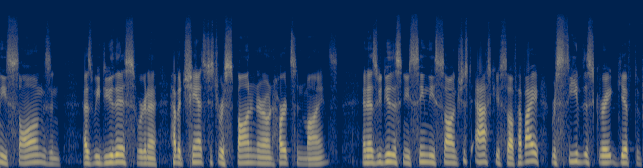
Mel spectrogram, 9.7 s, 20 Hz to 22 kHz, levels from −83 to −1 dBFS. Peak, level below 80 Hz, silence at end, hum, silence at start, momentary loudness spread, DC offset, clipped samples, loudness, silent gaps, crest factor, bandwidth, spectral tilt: -8 dBFS; -78 dBFS; 0.05 s; none; 0 s; 7 LU; under 0.1%; under 0.1%; -28 LUFS; none; 20 dB; 15 kHz; -5.5 dB/octave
